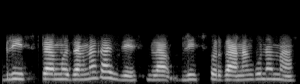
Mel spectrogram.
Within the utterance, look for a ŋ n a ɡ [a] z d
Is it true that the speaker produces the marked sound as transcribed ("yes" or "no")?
yes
